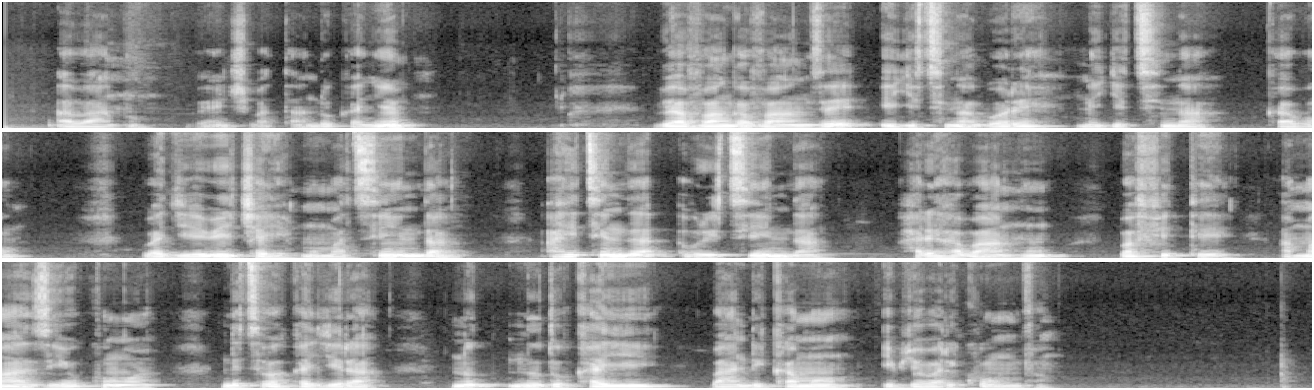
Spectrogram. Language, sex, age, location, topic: Kinyarwanda, male, 25-35, Kigali, health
